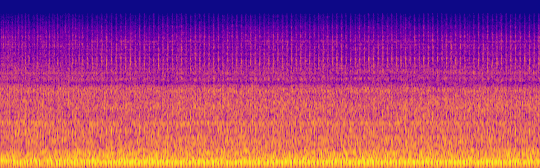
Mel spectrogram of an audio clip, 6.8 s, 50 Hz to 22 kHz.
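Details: Old tip-salvaged two-stroke lawn mower on 25:1 fuel mix, started on choke; buzzy, fairly steady but uneven burbling note, running very smoky with throttle not working properly; rough running, cause not pinned down.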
